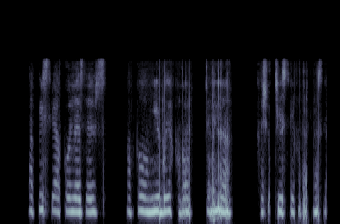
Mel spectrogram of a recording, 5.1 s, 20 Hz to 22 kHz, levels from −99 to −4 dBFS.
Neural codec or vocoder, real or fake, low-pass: codec, 32 kHz, 1.9 kbps, SNAC; fake; 7.2 kHz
